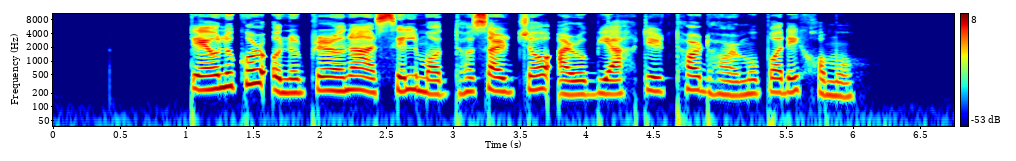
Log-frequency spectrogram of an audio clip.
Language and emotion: Assamese, neutral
